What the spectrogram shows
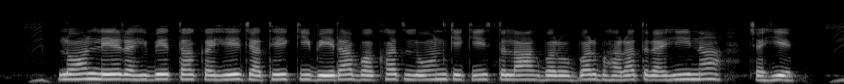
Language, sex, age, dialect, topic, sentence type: Chhattisgarhi, female, 18-24, Eastern, banking, statement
